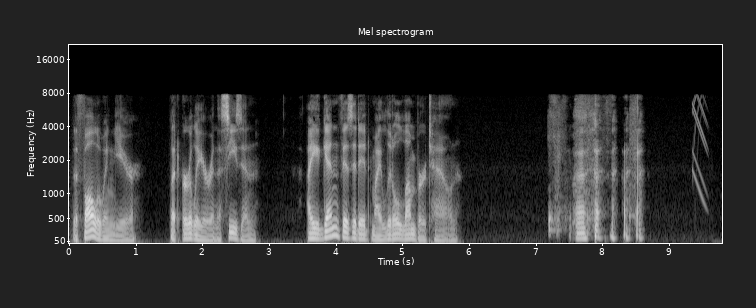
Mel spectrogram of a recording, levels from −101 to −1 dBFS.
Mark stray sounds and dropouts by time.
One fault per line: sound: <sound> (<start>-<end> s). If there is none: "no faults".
sound: laugh (7.2-8.7 s)
sound: chirp (9.3-9.6 s)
